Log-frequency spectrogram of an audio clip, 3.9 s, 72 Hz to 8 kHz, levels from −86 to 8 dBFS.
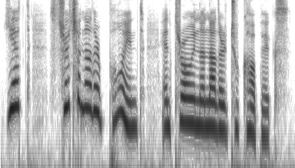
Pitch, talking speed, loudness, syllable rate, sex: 270 Hz, 150 wpm, -16 LUFS, 4.9 syllables/s, female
